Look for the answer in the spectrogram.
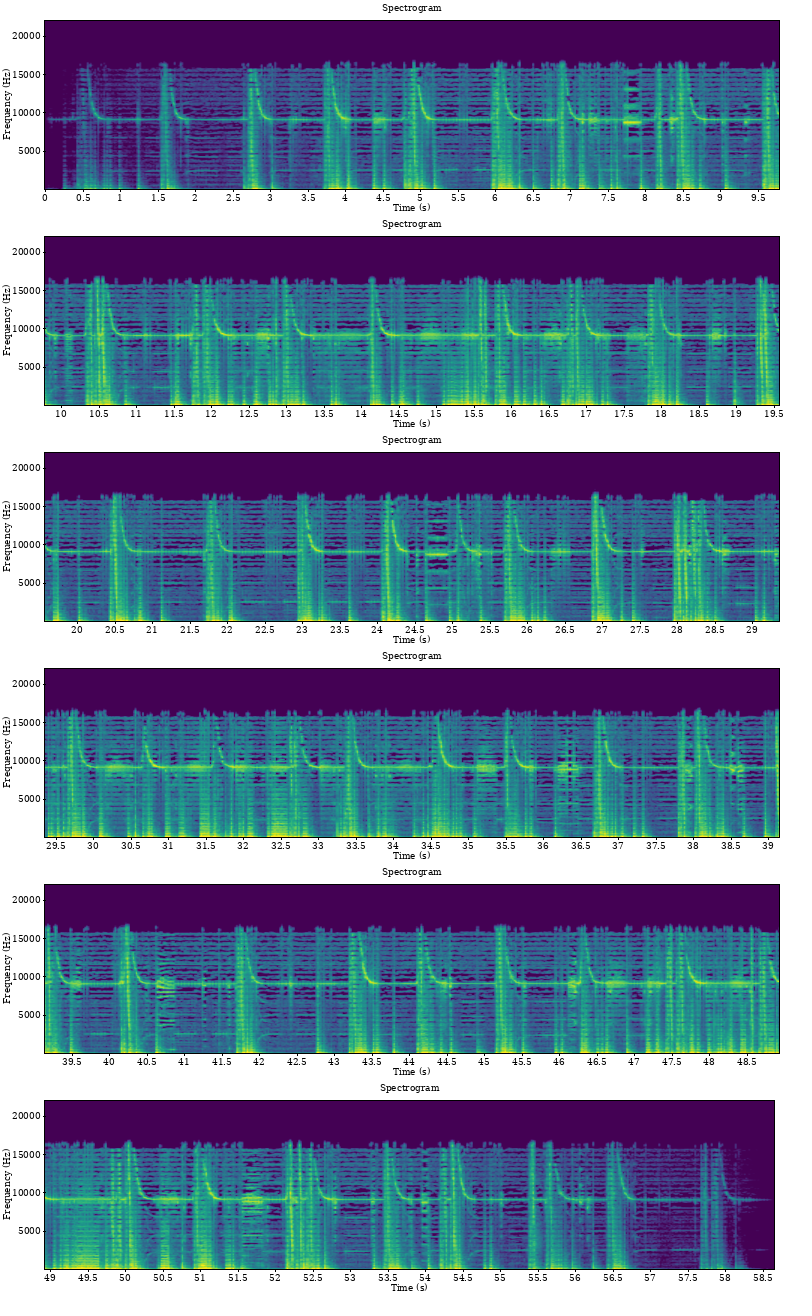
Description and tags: Blips and beeps made on an Alesis micron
